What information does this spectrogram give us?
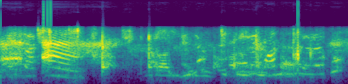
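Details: Common hill mynas at Alipore Zoo, Kolkata, India give a rapid run of varied, voice-like gurgles, whistles and nasal chatters, some sounding almost like speech, with no clear pauses.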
